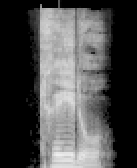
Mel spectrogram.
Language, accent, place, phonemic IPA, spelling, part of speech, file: German, Germany, Berlin, /ˈkʁeːdo/, Credo, noun, De-Credo.ogg
- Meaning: creed; credo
